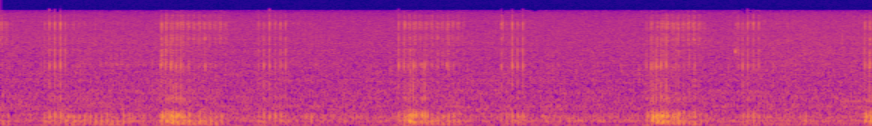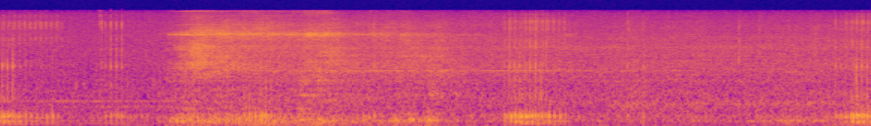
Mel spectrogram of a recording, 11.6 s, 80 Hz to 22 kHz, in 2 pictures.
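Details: Domestic cat Heidi purring during her first head massage, June 6, 2019, indoors in a closet, still getting used to being touched after two weeks in her new home; rhythmic low purr pulses about every 1.6 seconds, then loud rubbing noise from seven seconds.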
